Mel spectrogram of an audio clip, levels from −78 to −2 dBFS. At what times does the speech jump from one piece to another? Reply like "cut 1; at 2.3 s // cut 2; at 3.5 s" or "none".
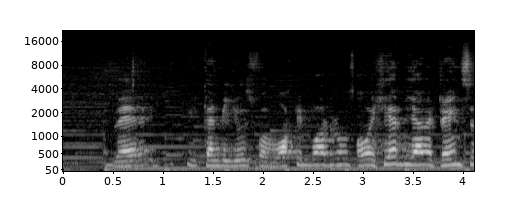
cut 1; at 2.8 s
